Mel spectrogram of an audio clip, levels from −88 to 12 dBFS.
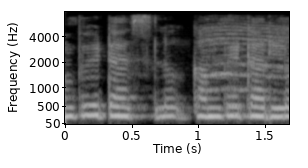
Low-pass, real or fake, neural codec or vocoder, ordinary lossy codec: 7.2 kHz; fake; vocoder, 24 kHz, 100 mel bands, Vocos; MP3, 64 kbps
